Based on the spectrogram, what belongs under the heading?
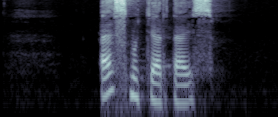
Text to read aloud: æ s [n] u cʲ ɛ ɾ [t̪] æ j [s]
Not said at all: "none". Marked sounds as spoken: m, t̪, s

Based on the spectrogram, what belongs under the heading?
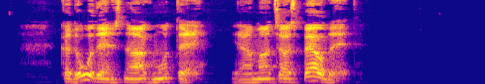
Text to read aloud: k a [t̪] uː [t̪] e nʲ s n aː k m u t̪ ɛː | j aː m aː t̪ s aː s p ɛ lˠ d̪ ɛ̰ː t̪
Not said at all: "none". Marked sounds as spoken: d̪, d̪

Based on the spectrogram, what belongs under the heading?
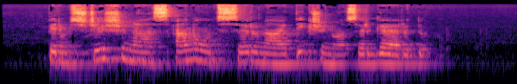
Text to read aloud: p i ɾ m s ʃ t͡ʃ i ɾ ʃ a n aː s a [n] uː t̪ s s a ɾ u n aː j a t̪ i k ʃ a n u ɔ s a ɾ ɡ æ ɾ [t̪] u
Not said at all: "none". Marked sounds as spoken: n, d̪

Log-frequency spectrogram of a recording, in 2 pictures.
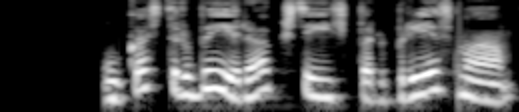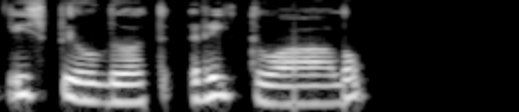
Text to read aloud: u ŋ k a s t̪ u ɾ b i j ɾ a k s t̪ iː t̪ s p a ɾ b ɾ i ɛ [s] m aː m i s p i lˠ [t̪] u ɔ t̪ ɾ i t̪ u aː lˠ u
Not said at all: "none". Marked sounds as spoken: s, d̪

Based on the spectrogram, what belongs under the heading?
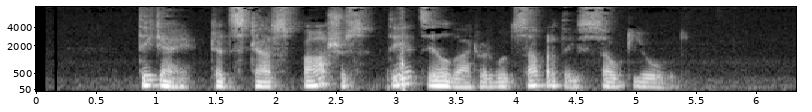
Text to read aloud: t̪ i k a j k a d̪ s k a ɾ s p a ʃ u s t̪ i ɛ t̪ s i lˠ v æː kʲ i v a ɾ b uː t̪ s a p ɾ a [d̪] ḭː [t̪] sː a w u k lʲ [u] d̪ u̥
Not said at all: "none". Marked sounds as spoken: t̪, none, uː

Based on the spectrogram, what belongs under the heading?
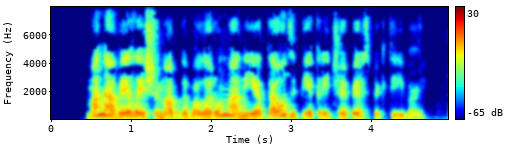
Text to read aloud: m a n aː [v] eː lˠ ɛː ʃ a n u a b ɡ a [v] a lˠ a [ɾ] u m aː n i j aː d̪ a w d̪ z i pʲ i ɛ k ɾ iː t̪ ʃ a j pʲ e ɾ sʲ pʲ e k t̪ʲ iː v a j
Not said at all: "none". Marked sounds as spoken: v, b, ɾ

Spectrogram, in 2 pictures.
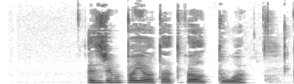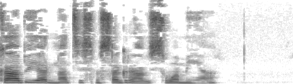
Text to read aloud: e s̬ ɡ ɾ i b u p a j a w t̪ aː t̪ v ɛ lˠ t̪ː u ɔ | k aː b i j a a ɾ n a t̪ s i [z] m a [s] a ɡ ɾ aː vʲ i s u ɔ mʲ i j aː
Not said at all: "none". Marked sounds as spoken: s, s

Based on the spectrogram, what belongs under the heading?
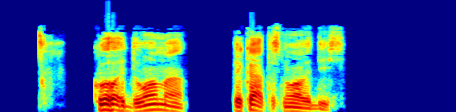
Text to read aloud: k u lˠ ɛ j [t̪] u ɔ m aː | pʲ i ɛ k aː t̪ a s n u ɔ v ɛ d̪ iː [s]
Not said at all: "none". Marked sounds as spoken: d̪, s

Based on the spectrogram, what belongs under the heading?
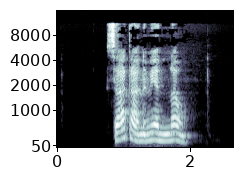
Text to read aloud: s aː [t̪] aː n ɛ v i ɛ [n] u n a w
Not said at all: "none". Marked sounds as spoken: t̪, n

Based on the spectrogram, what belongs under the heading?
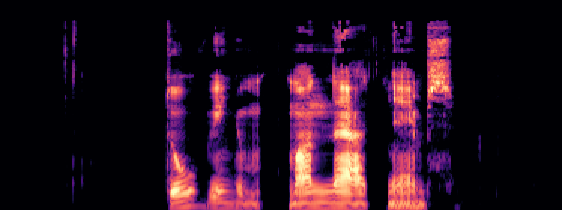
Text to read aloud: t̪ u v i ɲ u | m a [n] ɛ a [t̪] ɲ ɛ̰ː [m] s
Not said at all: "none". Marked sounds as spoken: nː, t̪, m

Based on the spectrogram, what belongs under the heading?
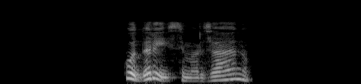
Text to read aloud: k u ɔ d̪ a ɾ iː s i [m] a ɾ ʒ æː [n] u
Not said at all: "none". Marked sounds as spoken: m, n

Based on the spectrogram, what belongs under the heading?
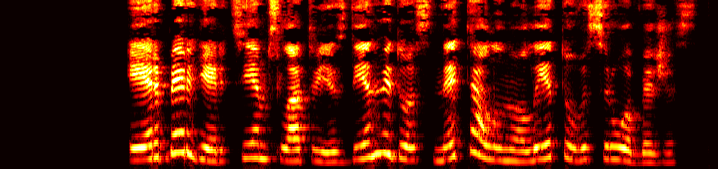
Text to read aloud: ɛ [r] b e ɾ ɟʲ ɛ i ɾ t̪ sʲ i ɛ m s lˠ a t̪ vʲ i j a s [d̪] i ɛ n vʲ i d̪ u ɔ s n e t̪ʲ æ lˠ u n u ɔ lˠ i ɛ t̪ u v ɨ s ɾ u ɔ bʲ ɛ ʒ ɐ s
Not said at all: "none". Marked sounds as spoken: ɾ, d̪

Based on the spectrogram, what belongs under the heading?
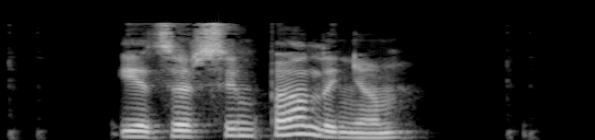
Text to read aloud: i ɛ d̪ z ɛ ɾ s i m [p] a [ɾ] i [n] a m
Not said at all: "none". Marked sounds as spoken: p, l, ɲ

